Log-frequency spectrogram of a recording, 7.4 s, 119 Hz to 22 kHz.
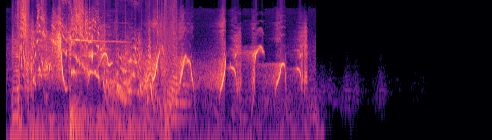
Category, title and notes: Sound effects > Experimental
Alien Animalia -002
a collection of trippy alien animal sounds from processed animal recordings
